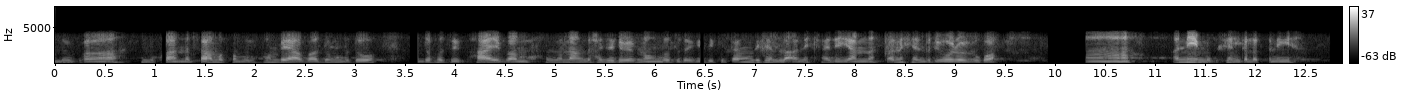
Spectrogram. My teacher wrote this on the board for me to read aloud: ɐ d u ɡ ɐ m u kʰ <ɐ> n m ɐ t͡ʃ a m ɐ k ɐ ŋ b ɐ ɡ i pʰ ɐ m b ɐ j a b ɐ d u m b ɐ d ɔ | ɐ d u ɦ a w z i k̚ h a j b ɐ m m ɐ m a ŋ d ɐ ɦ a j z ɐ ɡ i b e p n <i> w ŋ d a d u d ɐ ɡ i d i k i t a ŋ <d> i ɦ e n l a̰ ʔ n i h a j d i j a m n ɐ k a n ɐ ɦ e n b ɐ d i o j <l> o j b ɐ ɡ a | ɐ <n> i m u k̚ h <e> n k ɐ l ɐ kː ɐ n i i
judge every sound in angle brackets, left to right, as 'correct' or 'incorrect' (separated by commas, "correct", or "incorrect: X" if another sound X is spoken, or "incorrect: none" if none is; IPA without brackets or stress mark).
incorrect: a, incorrect: a, correct, incorrect: ɾ, correct, correct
